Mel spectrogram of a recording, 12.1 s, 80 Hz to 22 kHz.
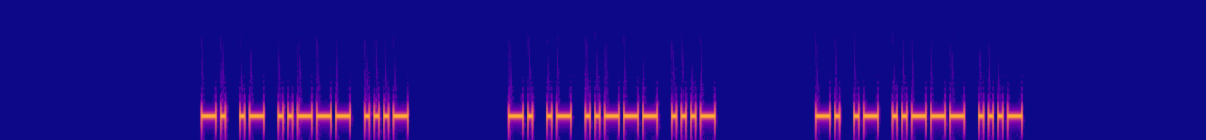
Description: Morse code, heard as a keyed tone, about 25 wpm, 700 Hz. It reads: NA2V NA2V NA2V
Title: USA Call Signs - 4 Characters - Repeated 3x - 25wpm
